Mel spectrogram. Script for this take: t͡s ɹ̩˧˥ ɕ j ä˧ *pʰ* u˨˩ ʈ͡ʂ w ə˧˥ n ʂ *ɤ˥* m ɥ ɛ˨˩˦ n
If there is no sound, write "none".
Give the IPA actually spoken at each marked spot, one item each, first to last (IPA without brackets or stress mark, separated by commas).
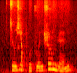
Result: pʰ, ɤ˥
